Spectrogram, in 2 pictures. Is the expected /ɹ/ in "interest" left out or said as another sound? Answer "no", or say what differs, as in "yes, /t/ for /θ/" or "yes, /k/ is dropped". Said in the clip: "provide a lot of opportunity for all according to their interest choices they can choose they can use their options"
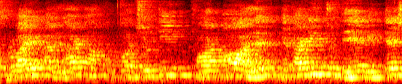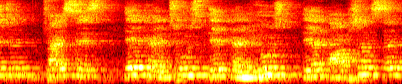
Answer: yes, /ɹ/ is dropped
